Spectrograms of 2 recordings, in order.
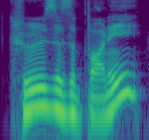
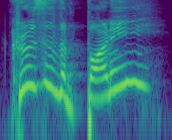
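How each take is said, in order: First: First, restrained reaction to a surprise; puzzled double take. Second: Much higher, incredulous question; high-pitched shocked double take; astonished disbelief. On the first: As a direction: ask it in mild disbelief, pitch climbing on "bunny". First reaction to learning Cruz is bunny. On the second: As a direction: blurt it out in real amazement, pitch leaping up. Repeats the discovery in astonishment. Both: Real, not acted.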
